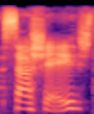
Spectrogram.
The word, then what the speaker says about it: sachet: When you purchase NeoPX, you will receive 6 power drop sachet. How do you say that? Sachet? – You got it.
